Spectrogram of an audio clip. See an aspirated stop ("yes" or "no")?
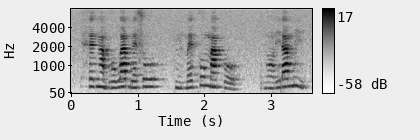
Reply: no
